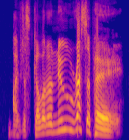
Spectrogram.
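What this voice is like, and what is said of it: Imitated voice of game character. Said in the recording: “That's a good impression.”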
